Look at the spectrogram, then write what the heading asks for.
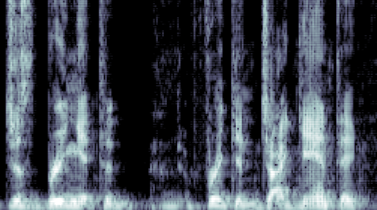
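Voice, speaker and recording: A man's voice: on the high side, animated, a little slow, bright, forceful tone, slightly rough. A man co-hosting a podcast in casual banter, with a joking, teasing manner. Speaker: podcast co-host, YouTuber. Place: indoors in a warehouse.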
